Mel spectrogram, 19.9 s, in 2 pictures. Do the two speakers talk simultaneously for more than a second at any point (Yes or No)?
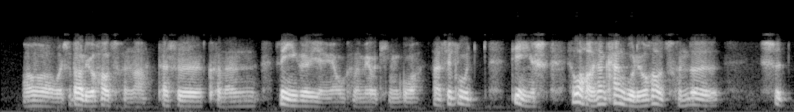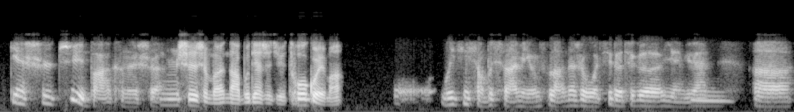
No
